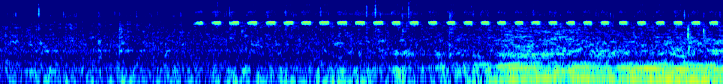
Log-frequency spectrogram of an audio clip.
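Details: Cricket singing on a night of courtship, its song a search for love rather than weeping, at a dawn scene. Sharp, high chirps start after a quiet opening and repeat about four times a second. Low rumbling noise rises beneath them near the end.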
